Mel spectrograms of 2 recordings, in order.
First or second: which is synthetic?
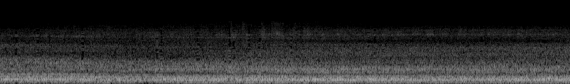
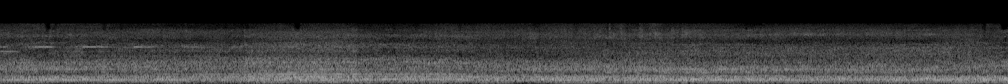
second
